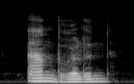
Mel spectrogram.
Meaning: 1. to shout at 2. to arrive or approach while shouting or otherwise making loud noises (e.g. from an engine)
- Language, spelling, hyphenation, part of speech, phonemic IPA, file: Dutch, aanbrullen, aan‧brul‧len, verb, /ˈaːnˌbrʏ.lə(n)/, Nl-aanbrullen.ogg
